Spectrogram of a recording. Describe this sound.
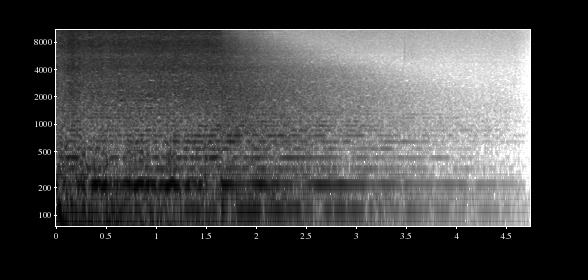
My take on the inception sound.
